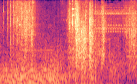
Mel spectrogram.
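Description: Footsteps scuff across a gritty floor.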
